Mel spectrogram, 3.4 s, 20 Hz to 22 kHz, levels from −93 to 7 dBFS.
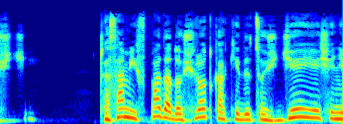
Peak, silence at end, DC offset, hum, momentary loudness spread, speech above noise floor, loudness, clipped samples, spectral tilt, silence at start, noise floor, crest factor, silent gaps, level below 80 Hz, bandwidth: -2 dBFS; 0 s; under 0.1%; none; 5 LU; 60 dB; -17 LUFS; under 0.1%; -6 dB/octave; 0 s; -77 dBFS; 14 dB; none; -62 dBFS; 14 kHz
